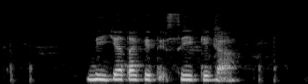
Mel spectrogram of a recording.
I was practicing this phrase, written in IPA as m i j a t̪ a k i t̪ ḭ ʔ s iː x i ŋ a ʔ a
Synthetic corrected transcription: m i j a t̪ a k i t̪ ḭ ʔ s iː k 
